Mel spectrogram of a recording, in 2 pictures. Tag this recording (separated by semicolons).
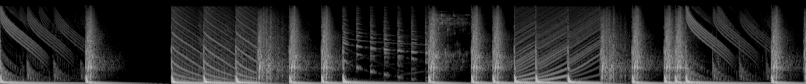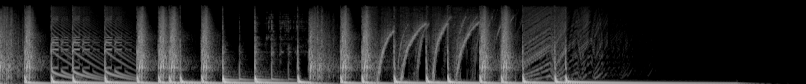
pitch-shift; loop; sequence; interlude; clap; effects; drums; kick; delay; 140-bpm; synthesizer; breakdown; frequency-shifter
